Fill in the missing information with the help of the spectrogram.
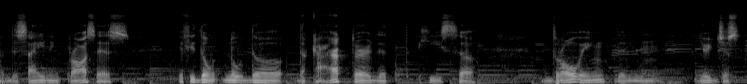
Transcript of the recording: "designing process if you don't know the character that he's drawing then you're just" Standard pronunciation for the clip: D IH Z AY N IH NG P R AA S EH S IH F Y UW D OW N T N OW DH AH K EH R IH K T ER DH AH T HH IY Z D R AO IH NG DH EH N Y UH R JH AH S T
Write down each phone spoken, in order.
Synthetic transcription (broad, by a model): D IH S AY N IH NG P R AA S EH S IH F Y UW D OW N T N OW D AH K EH R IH K T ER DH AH T HH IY S D R AO IH NG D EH N Y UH R JH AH S T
